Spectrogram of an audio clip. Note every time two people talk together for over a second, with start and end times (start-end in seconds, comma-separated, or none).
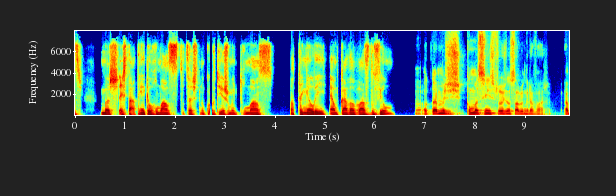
none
